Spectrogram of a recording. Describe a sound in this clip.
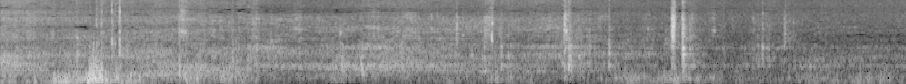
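A skateboard clacks sharply on concrete.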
